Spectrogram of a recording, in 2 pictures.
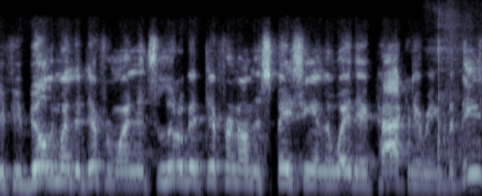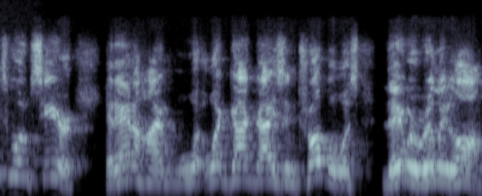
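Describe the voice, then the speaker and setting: Noticeable background noise behind a man's high voice, fairly quick in tempo and ordinary in its pitch movement. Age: 60s. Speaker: retired racer and broadcaster. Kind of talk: casual chat. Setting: live stream.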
